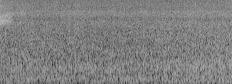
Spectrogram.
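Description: Clear river water flowing downstream, a continuous broadband rush like a small stream or cascade, steady and moderately distant with no voices.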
